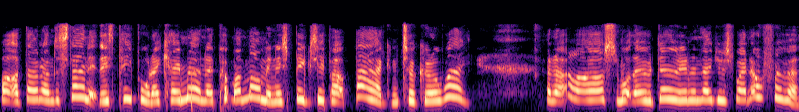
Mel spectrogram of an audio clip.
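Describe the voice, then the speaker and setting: A squeaky, high-pitched put-on character voice at a very fast pace. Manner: puzzled, naive.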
